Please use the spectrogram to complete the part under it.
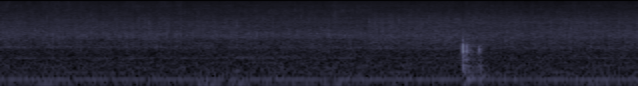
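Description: Onions sizzling in a pan alongside browned butternut squash, a soft, steady frying hiss heard close and fairly quiet, with one brief clink partway through.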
